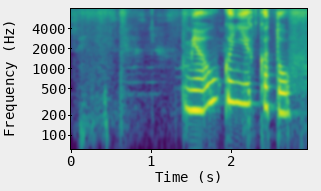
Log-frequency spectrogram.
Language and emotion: Russian, neutral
